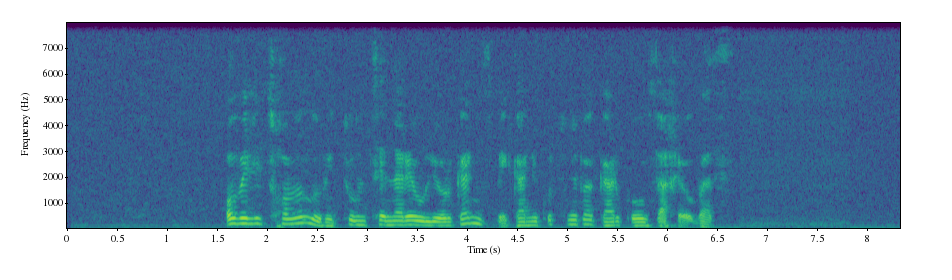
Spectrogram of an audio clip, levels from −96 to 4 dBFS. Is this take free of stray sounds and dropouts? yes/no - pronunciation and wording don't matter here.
yes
